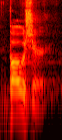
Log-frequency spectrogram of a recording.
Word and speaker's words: Bossier: Anyway, there will always be some friction between the two schools until either ULL moves to Bossier. – Bossier, right.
